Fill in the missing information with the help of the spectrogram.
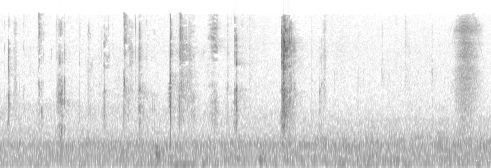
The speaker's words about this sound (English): As you're getting close enough to be near the entrance, you can hear things again. As you hear a wet, crunching sound of bones shifting inside something's mouth.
